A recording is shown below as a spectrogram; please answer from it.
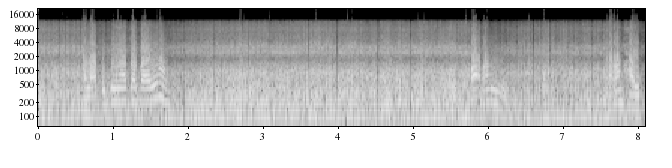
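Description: Harley-Davidson Sportster 883's air-cooled V-twin engine running steadily at cruising speed, mixed with heavy wind and road noise.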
